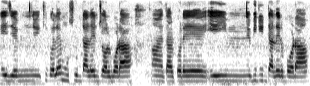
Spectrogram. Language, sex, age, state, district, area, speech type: Bengali, female, 60+, West Bengal, Purba Medinipur, rural, spontaneous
